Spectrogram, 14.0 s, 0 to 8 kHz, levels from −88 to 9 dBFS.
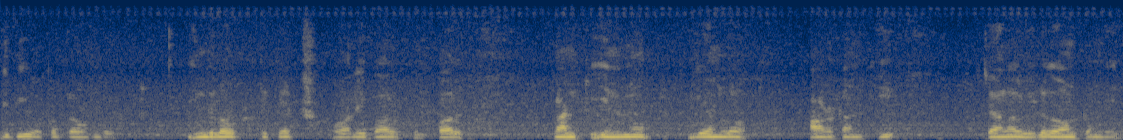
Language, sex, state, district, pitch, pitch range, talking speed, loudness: Telugu, male, Andhra Pradesh, Anantapur, 100 Hz, 100-105 Hz, 65 wpm, -19 LUFS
